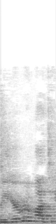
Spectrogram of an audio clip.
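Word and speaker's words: yerba mate: disrupts digestion yeah so yur mate is spelled like Yura mate you guys yeah yur mate y e r b a m at te and you'll see it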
